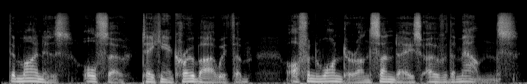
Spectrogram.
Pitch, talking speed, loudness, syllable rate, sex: 110 Hz, 170 wpm, -22 LUFS, 5.4 syllables/s, male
